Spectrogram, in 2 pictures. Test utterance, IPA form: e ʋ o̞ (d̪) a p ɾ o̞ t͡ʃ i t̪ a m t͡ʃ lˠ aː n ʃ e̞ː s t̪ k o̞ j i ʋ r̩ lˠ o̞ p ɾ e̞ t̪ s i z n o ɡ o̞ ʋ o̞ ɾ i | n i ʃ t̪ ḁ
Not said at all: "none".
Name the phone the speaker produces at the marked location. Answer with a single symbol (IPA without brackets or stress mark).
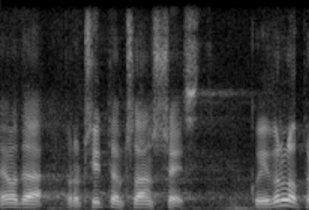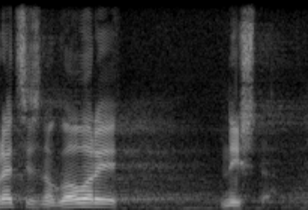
d̪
